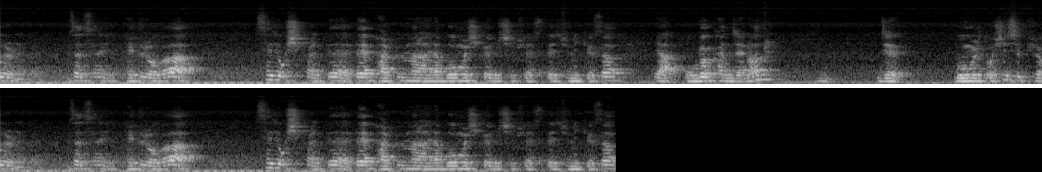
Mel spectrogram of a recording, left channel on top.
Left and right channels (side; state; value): right; drops out; at 6.2 s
